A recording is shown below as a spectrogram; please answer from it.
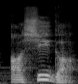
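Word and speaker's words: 足が: I'm going to say ashi, ashiga, pointing to the fact that the particle goes down because it's a odaka pattern.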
